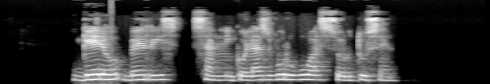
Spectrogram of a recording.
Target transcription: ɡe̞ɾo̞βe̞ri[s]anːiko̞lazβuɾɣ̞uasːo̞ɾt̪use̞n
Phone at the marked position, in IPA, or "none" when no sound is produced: sː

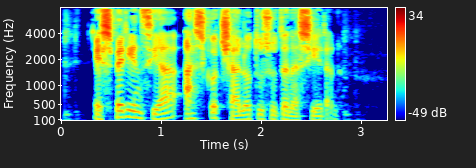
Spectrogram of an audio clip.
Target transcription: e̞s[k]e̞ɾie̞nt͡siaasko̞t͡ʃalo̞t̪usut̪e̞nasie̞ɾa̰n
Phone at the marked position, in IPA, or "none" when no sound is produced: p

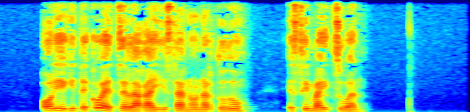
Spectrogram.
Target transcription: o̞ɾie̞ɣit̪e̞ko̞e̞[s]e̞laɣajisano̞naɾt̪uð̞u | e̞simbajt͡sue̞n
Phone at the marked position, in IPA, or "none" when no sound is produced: t͡s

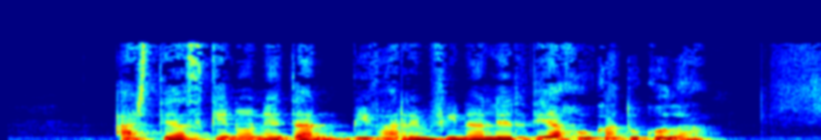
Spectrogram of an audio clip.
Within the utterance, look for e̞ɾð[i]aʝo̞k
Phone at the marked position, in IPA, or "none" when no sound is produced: i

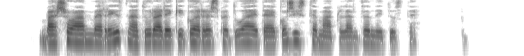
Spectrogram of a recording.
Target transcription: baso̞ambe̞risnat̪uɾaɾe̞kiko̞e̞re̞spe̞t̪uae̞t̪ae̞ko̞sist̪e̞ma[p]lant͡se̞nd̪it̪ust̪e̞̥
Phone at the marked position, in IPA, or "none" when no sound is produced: k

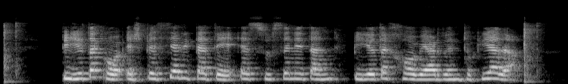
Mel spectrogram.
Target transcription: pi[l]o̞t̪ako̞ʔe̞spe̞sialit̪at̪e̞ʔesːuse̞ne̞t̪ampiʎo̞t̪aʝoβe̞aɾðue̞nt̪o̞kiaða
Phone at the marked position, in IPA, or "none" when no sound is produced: ʎ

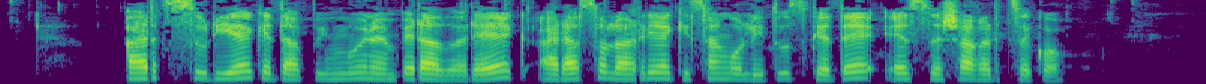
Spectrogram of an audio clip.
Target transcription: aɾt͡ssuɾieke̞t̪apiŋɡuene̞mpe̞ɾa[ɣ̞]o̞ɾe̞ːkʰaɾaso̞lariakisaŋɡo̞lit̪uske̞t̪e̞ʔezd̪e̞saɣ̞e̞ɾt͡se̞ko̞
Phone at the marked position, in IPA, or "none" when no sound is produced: ð̞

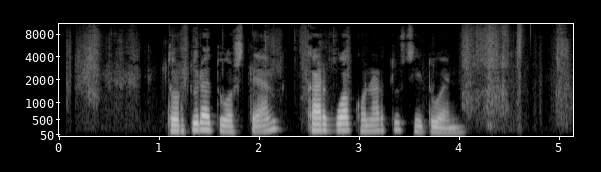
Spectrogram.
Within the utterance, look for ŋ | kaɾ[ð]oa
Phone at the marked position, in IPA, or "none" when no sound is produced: ɣ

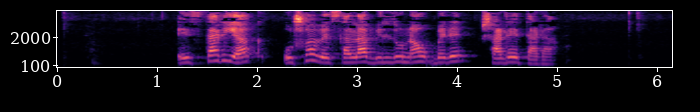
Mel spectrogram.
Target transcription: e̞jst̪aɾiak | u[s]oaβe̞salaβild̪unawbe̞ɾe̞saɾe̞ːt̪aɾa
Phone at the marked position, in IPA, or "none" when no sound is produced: s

